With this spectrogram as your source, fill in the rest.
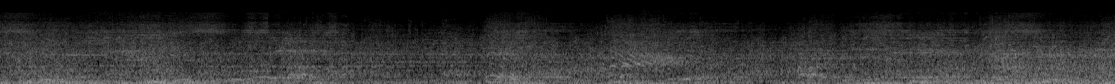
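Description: A dark magical energy roars and swirls steadily.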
